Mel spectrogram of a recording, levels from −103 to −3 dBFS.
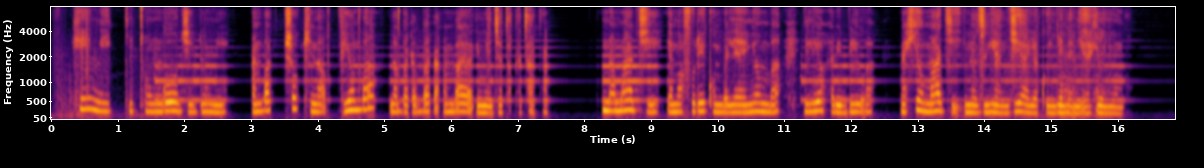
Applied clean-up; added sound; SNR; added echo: neural mask model RNNoise.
